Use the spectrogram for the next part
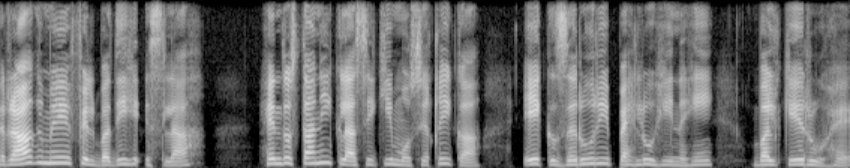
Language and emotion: Urdu, neutral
